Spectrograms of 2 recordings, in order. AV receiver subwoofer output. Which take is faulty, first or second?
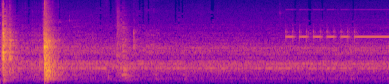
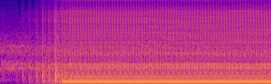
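second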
